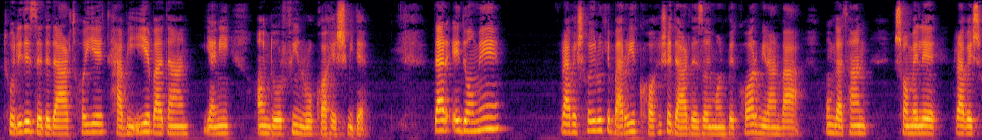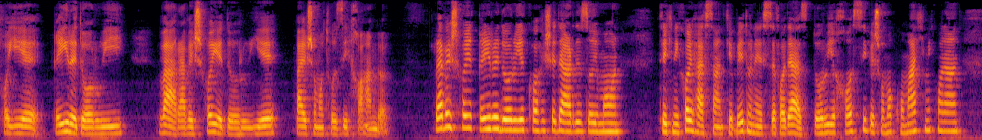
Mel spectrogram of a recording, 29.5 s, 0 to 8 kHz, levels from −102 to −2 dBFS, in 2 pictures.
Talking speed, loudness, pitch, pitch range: 120 wpm, -21 LUFS, 160 Hz, 150-190 Hz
